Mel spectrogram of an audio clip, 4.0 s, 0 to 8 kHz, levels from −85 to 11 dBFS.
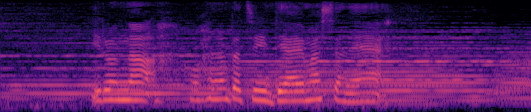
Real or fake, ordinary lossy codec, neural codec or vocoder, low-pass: real; none; none; none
